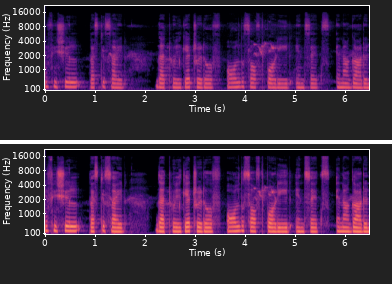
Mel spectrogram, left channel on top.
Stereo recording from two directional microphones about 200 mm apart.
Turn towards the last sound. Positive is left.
turn(degrees=-30)  # may be behind; listen again after turning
